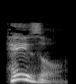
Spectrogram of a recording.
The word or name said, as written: hazel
